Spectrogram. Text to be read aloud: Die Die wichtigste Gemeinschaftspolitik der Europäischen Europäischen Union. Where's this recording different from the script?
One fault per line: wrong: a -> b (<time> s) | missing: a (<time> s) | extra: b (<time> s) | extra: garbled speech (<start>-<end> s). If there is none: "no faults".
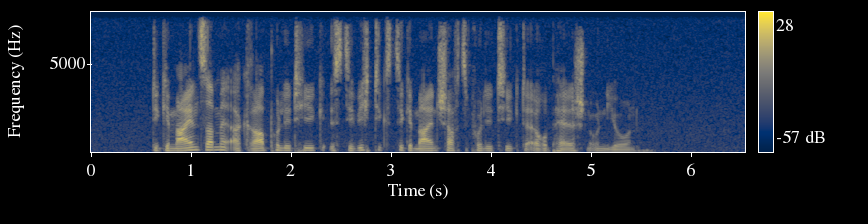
extra: Gemeinsame Agrarpolitik ist (0.7 s)
missing: Europäischen (5.0 s)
